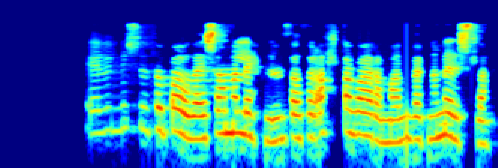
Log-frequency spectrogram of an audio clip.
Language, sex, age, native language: Icelandic, female, 40-49, Icelandic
